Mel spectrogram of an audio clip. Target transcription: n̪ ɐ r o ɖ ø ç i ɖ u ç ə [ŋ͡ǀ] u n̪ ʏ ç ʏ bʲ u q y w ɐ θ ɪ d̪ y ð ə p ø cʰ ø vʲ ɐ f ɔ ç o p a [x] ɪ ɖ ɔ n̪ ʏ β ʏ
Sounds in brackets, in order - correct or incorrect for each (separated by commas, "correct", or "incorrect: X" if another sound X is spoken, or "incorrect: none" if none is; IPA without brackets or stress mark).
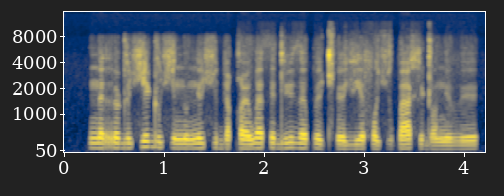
incorrect: n̪, correct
